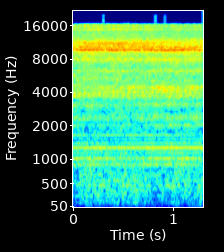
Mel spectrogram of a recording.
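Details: Aircraft starter motor run on the bench after rebuild/refresh: steady high-pitched electric whine with a rough gritty edge; noise attributed to corrosion inside the motor, gear still needing grease; cause not confirmed.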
